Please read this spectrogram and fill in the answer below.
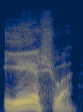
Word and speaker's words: Yeshua: Jesus, por exemplo, é, porque o nome original em, em hebraico é Yeshua.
